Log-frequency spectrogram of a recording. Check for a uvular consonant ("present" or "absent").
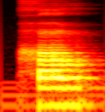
absent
